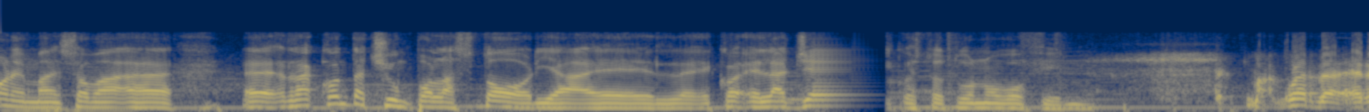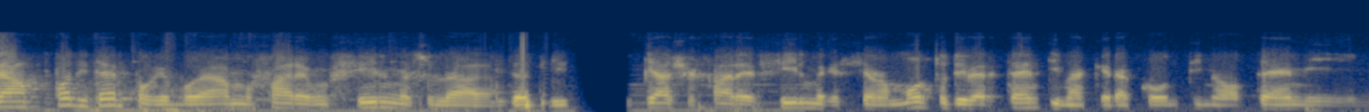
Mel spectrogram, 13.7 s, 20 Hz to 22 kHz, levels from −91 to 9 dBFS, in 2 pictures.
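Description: Two stretches sound like a long network dropout, the likely cause being a run of audio that never arrived. From 4.07 to 4.46 s, roughly 360 ms is bridged by a fading continuation of the last sound with no silence. From 9.71 to 10.01 s, a similar buzzy fill gives way to about 170 ms of silence before the audio resumes with the gap missing. Between 9.23 and 9.62 s there is repeated packet loss, heard as a robotic sound. Four short holes, the longest 64 ms, are patched one after another, so about 39% of that span is concealed and comes out choppy. The dropouts differ because each is a single continuous gap that fades out. The packet loss is a quick series of brief breaks. The band stops at 8 kHz, which fits a G.722 wideband call codec.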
